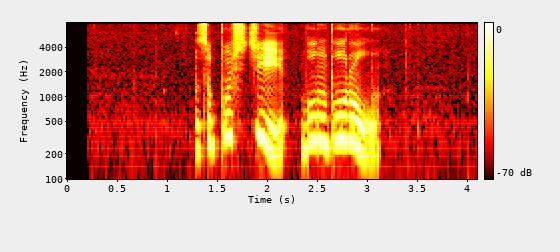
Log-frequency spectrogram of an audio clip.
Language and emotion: Russian, neutral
